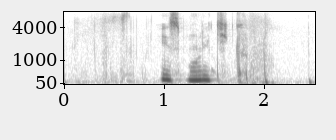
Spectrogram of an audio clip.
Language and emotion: Russian, sad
